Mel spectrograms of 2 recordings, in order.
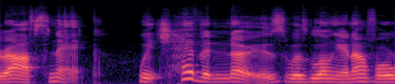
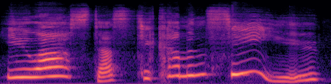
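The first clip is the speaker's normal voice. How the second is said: much higher, light giraffe voice; 13 semitones higher, 4 dB louder than usual. A narrator's reading. The giraffe reminds the Duke of his invitation in a high voice. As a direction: play the lofty giraffe.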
